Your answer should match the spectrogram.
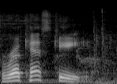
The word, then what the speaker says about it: Rokeski: Chevy going up against rookeski that's how you say his name you guys you guys say it wrong rokeski going up against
